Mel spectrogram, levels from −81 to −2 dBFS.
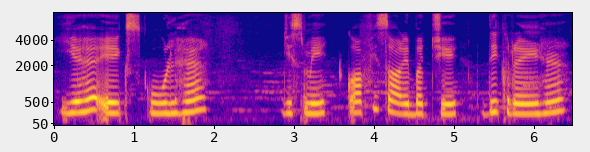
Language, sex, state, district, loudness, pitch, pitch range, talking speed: Hindi, female, Uttar Pradesh, Saharanpur, -14 LUFS, 250 Hz, 235-275 Hz, 100 wpm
